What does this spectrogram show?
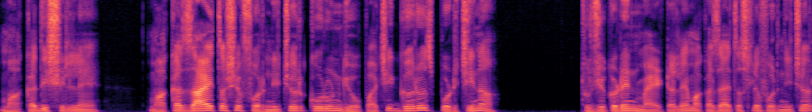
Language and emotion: Goan Konkani, sad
